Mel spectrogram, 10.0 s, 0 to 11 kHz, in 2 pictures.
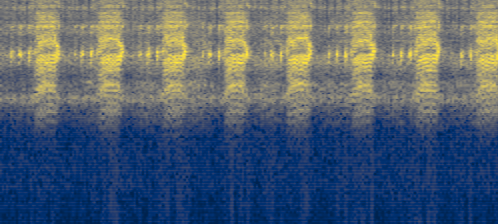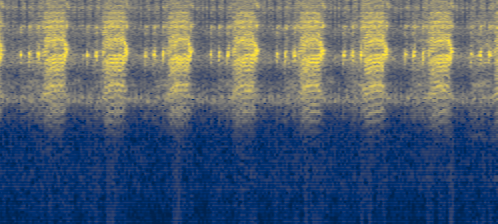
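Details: Cicada Meimuna iwasakii in song at Nanzhuang, Taiwan, in September, captured with a Sony A7s3 and Rode VideoMic NTG: shrill, high pulsed buzzes repeated steadily about one and a half times a second, each rising and cutting off sharply.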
